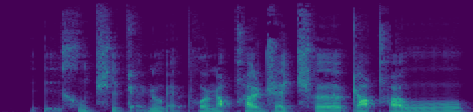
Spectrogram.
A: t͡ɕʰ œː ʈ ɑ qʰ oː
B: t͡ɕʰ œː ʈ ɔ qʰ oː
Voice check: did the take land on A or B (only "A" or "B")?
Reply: A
